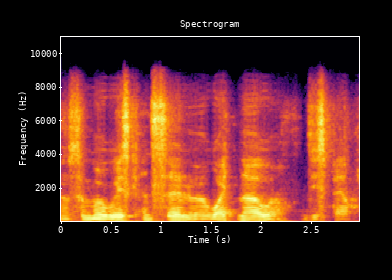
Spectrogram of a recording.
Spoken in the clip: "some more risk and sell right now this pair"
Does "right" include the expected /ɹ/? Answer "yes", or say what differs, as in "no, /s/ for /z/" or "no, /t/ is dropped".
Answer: no, /w/ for /ɹ/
